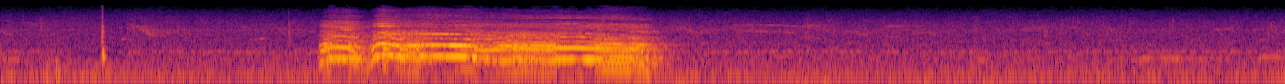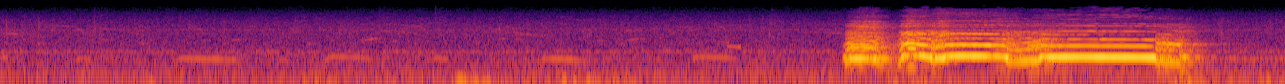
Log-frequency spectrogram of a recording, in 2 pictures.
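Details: A rooster on a quiet rural smallholding with animals at pasture gives two loud, harmonic cock-a-doodle-doo crows, each lasting under two seconds.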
